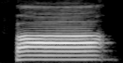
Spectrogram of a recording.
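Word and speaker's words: ف: ফা, নিচে টোটের পেট, উপরে দুই দাঁতের আগায় লাগাবো, লাগিয়ে হালকা বাতাস বের করে এক আলিফটা নিয়ে উচ্চারণ করব।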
